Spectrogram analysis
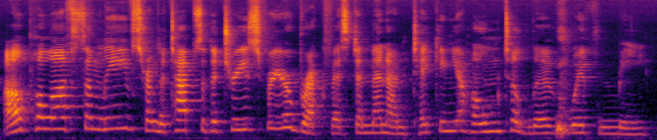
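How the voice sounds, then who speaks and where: A woman voicing a huge, polite male brontosaurus with a rumbling voice in a storybook reading. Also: measured pace. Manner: polite and calm.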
